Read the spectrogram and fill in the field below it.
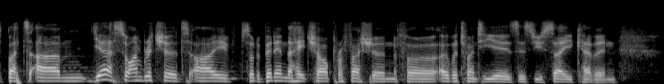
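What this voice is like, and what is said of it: British accent. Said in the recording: “As you can probably tell from the accent, I'm originally from the UK.”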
